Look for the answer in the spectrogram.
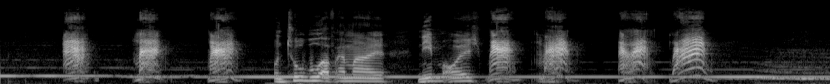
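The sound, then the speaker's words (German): A voice imitates harsh, raven-like caws: three evenly spaced squawks, a brief stretch of talking, then four more loud calls, all over a steady low background hum. “Und die beiden scheinen sich zu unterhalten, aber ihr könnt es nicht verstehen. Ähm. Kann jemand Vogelsprache?”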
